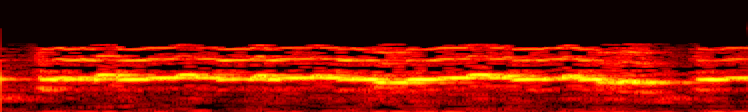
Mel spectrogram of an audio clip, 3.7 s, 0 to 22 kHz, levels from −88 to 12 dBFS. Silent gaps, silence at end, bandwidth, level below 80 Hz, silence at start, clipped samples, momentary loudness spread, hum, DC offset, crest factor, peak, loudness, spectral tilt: none; 0 s; 4.5 kHz; -66 dBFS; 0 s; under 0.1%; 5 LU; none; under 0.1%; 12 dB; -4 dBFS; -15 LUFS; -3 dB/octave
